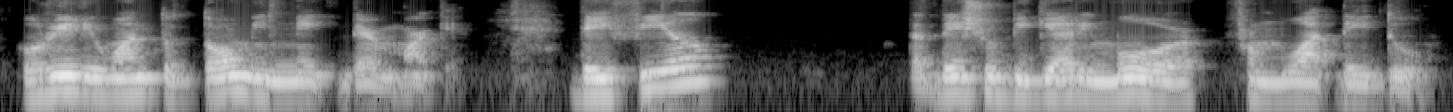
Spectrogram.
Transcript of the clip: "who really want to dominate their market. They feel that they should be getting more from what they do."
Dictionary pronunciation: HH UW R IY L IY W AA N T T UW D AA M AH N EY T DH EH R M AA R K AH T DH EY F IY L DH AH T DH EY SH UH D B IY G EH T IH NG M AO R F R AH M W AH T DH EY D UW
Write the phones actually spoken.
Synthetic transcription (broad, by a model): HH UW R IY L IY W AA N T T UW D AA M AH N EY T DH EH R M AA R K AH T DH EY F IY L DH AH T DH EY SH UH D B IY G EH T IH NG M AO R F R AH M W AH T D EY D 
